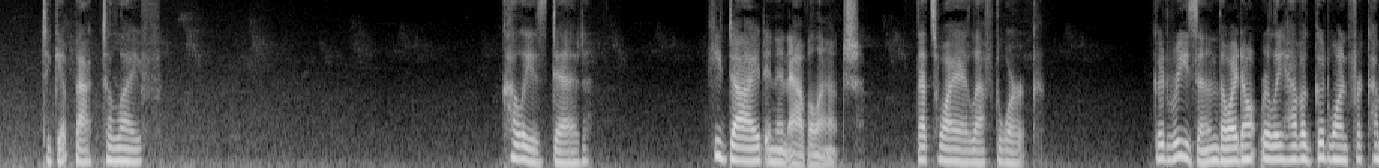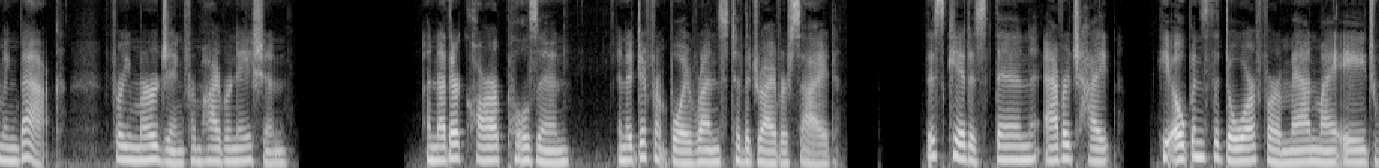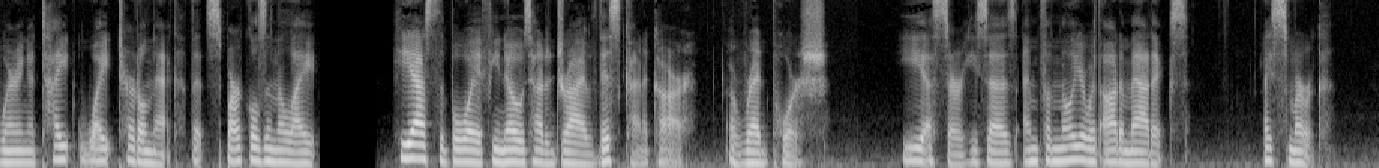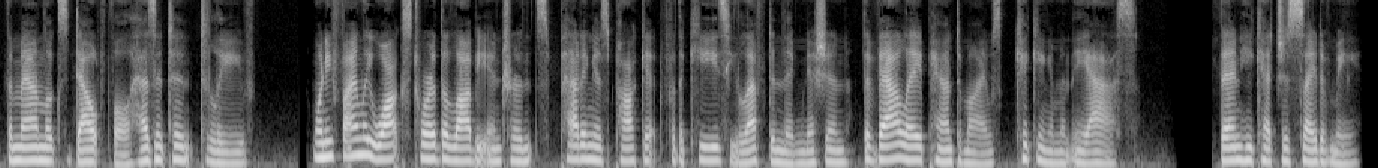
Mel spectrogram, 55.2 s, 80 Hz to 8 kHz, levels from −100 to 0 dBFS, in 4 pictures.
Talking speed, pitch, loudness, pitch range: 150 wpm, 160 Hz, -22 LUFS, 145-180 Hz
